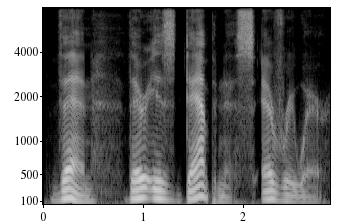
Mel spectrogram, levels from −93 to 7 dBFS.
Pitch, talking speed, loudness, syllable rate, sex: 105 Hz, 105 wpm, -18 LUFS, 4.7 syllables/s, male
